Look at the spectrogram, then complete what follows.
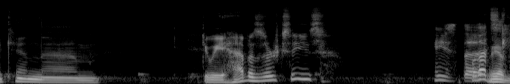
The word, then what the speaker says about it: Xerxes: Do we have a Xerxes? He's the. Well, We have that's Xerxes. Mr. Nezer. Yeah, Oh, it's this not is the right Xerxes. Xerxes. It's Xerxes.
